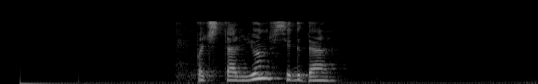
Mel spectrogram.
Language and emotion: Russian, positive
